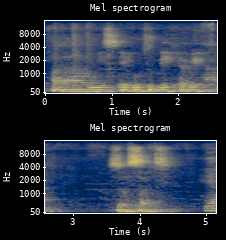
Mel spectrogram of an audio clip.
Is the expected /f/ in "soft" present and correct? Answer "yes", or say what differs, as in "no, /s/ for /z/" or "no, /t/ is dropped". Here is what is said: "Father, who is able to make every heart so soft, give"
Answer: no, /f/ is dropped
